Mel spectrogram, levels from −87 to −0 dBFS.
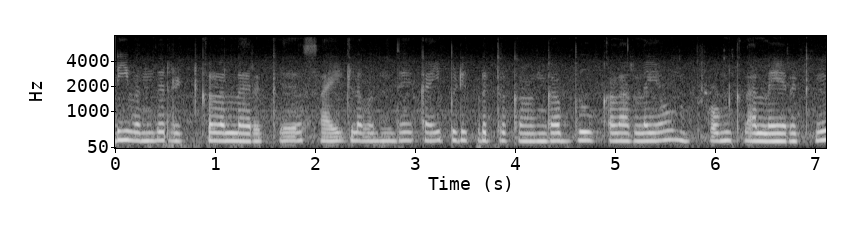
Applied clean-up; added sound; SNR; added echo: none; none; none; none.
